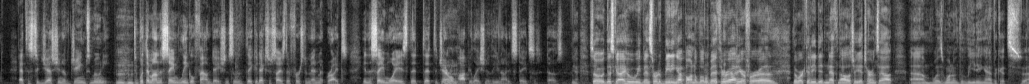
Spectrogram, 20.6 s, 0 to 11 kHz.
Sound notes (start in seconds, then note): 14.0 laughs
